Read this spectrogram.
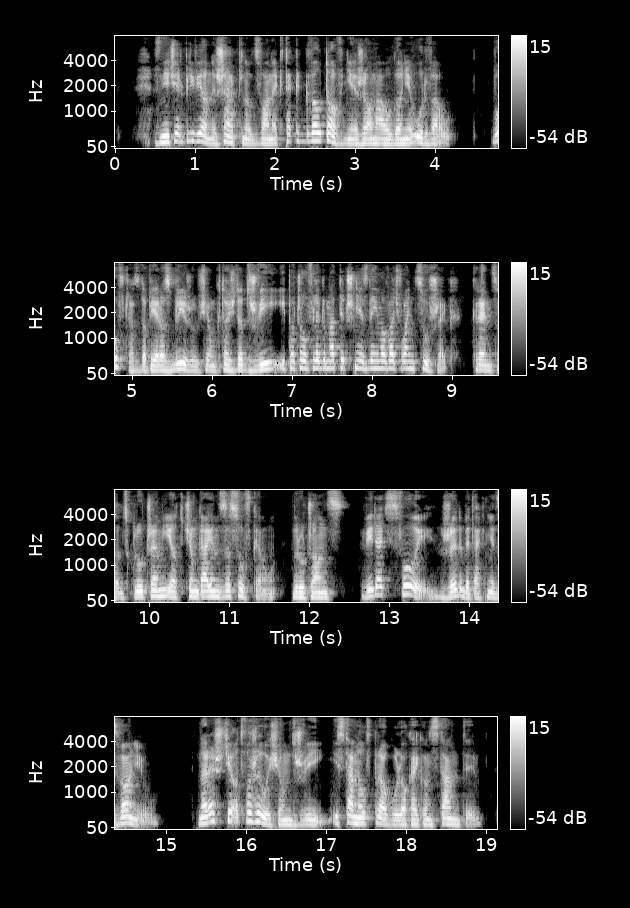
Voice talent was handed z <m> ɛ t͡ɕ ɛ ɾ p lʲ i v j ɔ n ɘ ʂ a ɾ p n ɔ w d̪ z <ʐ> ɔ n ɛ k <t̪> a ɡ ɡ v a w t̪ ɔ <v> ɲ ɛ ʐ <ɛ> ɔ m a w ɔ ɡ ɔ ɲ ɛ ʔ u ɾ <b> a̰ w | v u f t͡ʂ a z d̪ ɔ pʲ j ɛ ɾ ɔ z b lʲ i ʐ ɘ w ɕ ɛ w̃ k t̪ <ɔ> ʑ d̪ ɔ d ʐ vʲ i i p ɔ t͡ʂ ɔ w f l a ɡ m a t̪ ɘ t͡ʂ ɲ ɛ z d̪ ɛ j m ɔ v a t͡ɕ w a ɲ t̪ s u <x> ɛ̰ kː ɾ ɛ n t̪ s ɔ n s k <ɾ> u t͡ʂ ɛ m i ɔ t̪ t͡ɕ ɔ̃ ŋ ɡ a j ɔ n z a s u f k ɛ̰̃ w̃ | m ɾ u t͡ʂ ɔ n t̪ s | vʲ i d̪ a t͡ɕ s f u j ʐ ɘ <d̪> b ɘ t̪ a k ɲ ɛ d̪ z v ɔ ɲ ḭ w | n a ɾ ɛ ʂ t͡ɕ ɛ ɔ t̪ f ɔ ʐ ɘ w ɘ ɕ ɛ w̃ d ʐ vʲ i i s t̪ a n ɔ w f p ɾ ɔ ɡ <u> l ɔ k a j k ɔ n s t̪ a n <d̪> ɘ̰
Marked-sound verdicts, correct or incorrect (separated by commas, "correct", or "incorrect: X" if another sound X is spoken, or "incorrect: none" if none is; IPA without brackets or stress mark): incorrect: ɲ, incorrect: v, correct, correct, correct, incorrect: v, correct, incorrect: ʂ, incorrect: l, correct, correct, incorrect: t̪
